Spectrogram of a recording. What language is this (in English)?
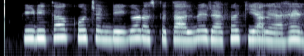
Hindi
